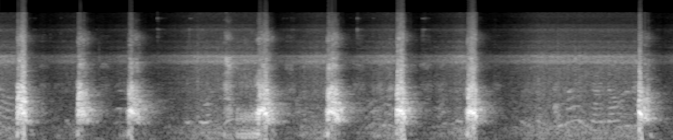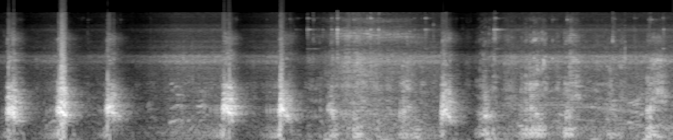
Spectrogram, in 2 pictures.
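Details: Pit bull dog play-fighting with a Maine Coon cat, with neither animal hurt. About fifteen sharp, loud barks come in a steady series every half second or so. They soften into rougher, mixed noise near the end, over a constant high-pitched hum.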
